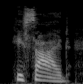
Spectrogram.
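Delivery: usual speaking voice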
